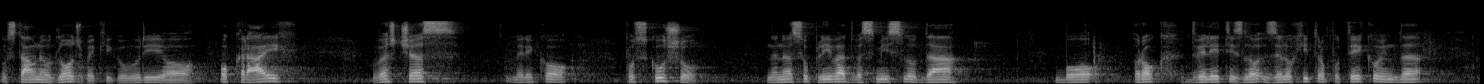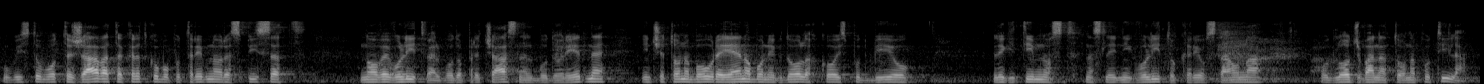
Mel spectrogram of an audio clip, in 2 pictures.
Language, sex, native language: Slovenian, male, Slovenian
